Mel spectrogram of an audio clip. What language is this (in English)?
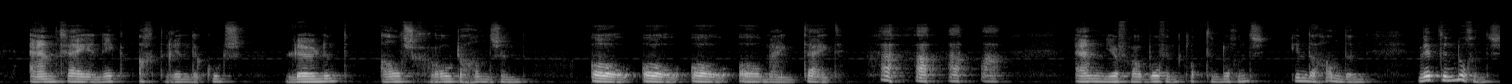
Dutch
